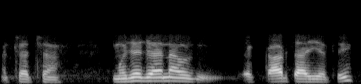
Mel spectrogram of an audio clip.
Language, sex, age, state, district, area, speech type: Urdu, male, 18-30, Uttar Pradesh, Saharanpur, urban, conversation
